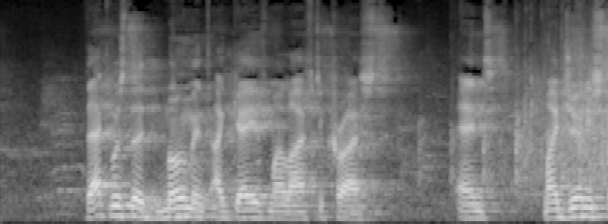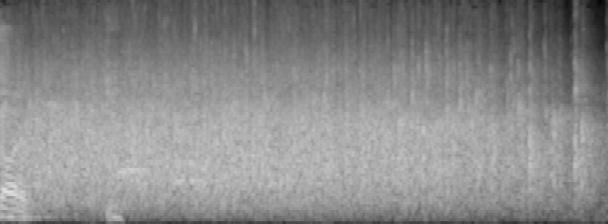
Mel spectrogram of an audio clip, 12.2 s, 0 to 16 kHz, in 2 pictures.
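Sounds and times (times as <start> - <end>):
speech: 0.8 - 3.9, 4.6 - 6.5
audience applause: 4.2 - 12.1.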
